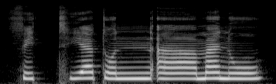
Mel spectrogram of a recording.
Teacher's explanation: کلمت آمنو الف حروف الاظہار میں سے ہے اور اظہار کا معنی ہے ظاہر کرنا، اور کیونکہ تنوین کی اصلیت نون ساکن ہے تو ہم یہاں تنوین ظاہر کریں گے اور اسے نون ساکن پڑھیں گے اور بغیر غنہ سے یہ حکم کو ادا کریں گے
